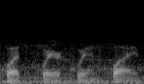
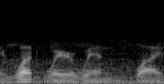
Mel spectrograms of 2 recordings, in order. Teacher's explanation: speakers have generally moved hua to just wa. So your typical person since the mid-20th century learning English has learned to say what, where, when, why.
